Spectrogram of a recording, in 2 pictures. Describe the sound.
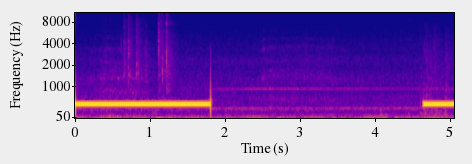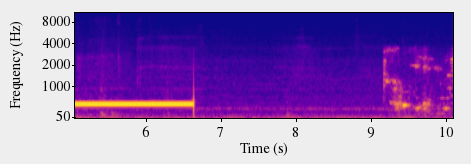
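Telephone ringing tone while a number is being called: two long, steady, loud beeps separated by a pause, with faint background noise between them and a short burst of voice-like sound at the end.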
